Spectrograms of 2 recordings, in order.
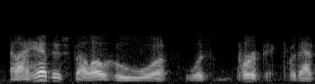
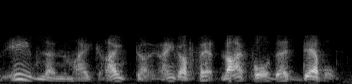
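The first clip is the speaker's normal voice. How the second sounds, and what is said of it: British cockney-style accent. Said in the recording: “somebody with a limey accent”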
